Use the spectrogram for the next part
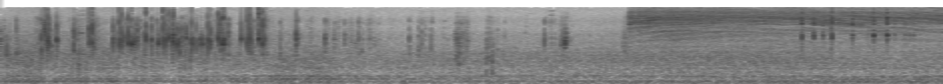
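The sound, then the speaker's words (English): Steady hissing bursts of spray paint from an aerosol can as a man paints over graffiti in the West Adams neighborhood of South Los Angeles, with a low rumble of street traffic underneath throughout. “But in the West Adams neighborhood of South Los Angeles, one man, armed with a can of spray paint, doesn't mind the challenge.”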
